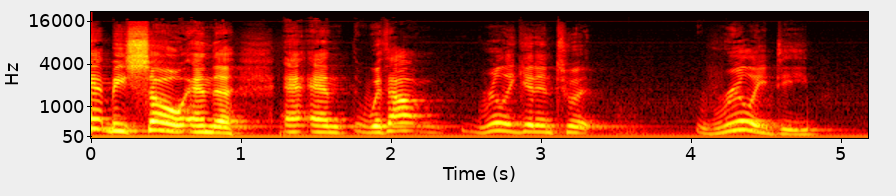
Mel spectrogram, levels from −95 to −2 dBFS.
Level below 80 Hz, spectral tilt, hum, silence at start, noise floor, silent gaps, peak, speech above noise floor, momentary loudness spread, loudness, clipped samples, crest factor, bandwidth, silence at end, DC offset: -46 dBFS; -3 dB/octave; none; 0 s; -47 dBFS; none; -6 dBFS; 23 dB; 18 LU; -23 LUFS; under 0.1%; 18 dB; 17 kHz; 0 s; under 0.1%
